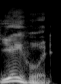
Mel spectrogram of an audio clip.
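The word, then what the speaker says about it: Yehud: About 33 minutes after launch in mission control and Yehood pronounced Yehood, the three founders embraced.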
